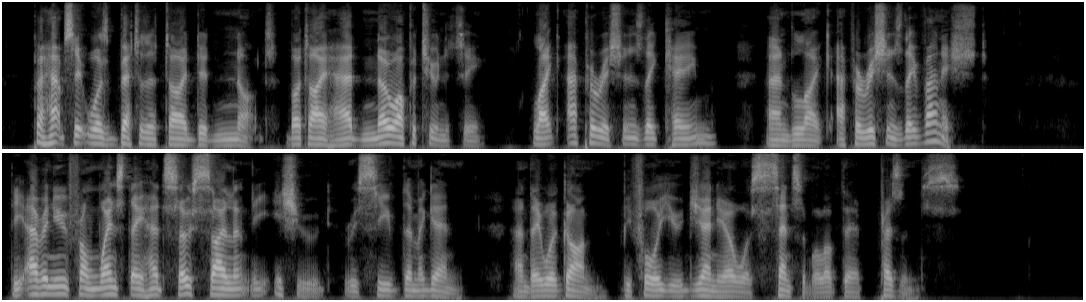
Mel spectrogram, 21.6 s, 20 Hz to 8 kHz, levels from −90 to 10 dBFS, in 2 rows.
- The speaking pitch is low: Yes, low, 120 Hz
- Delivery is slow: Yes, slow, 125 wpm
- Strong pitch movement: No, average, 3.6 semitones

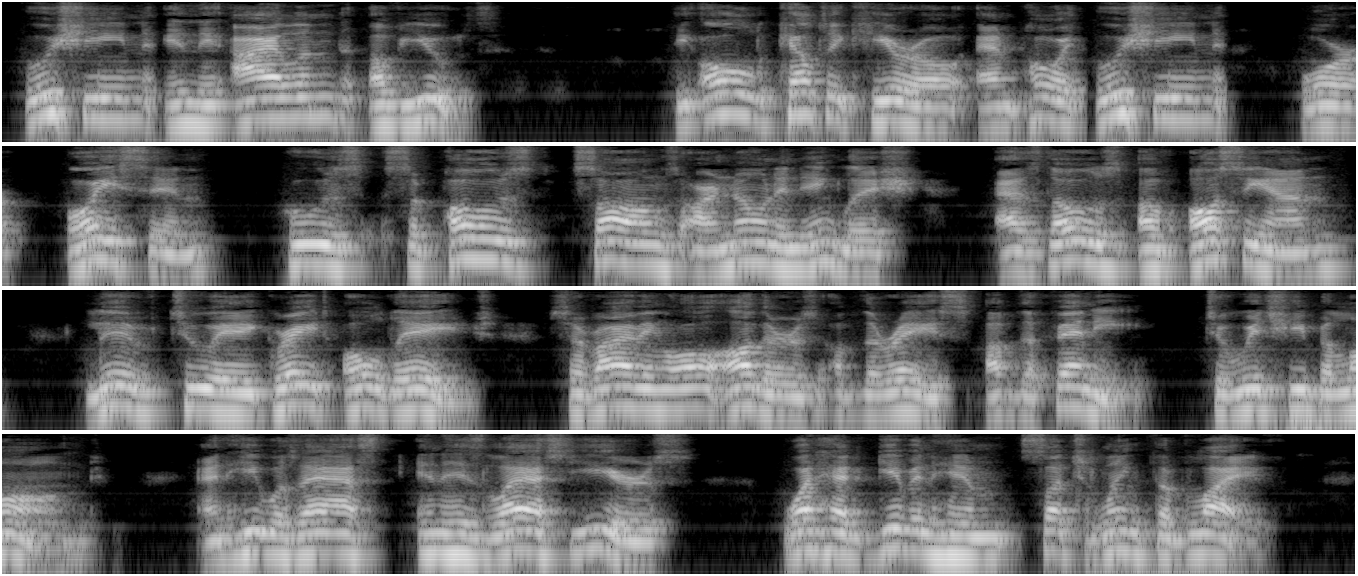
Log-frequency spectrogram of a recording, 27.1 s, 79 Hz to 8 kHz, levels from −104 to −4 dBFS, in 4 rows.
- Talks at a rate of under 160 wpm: Yes, slow, 135 wpm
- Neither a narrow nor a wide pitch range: Yes, average, 3.7 semitones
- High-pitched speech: No, medium, 150 Hz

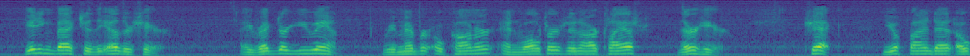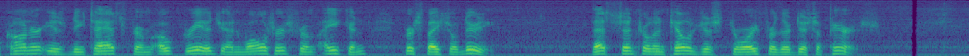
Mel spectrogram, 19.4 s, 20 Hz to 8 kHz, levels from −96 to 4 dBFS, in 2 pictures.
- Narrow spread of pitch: No, average, 3.3 semitones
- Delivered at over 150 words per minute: No, slow, 135 wpm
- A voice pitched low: No, medium, 150 Hz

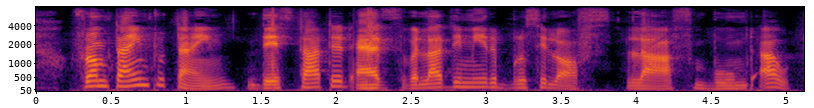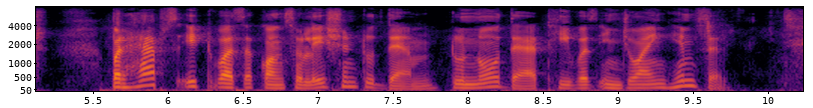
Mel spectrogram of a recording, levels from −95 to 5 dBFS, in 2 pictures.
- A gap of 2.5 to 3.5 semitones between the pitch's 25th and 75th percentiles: No, average, 5.3 semitones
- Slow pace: No, average, 150 wpm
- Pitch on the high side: No, low, 130 Hz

